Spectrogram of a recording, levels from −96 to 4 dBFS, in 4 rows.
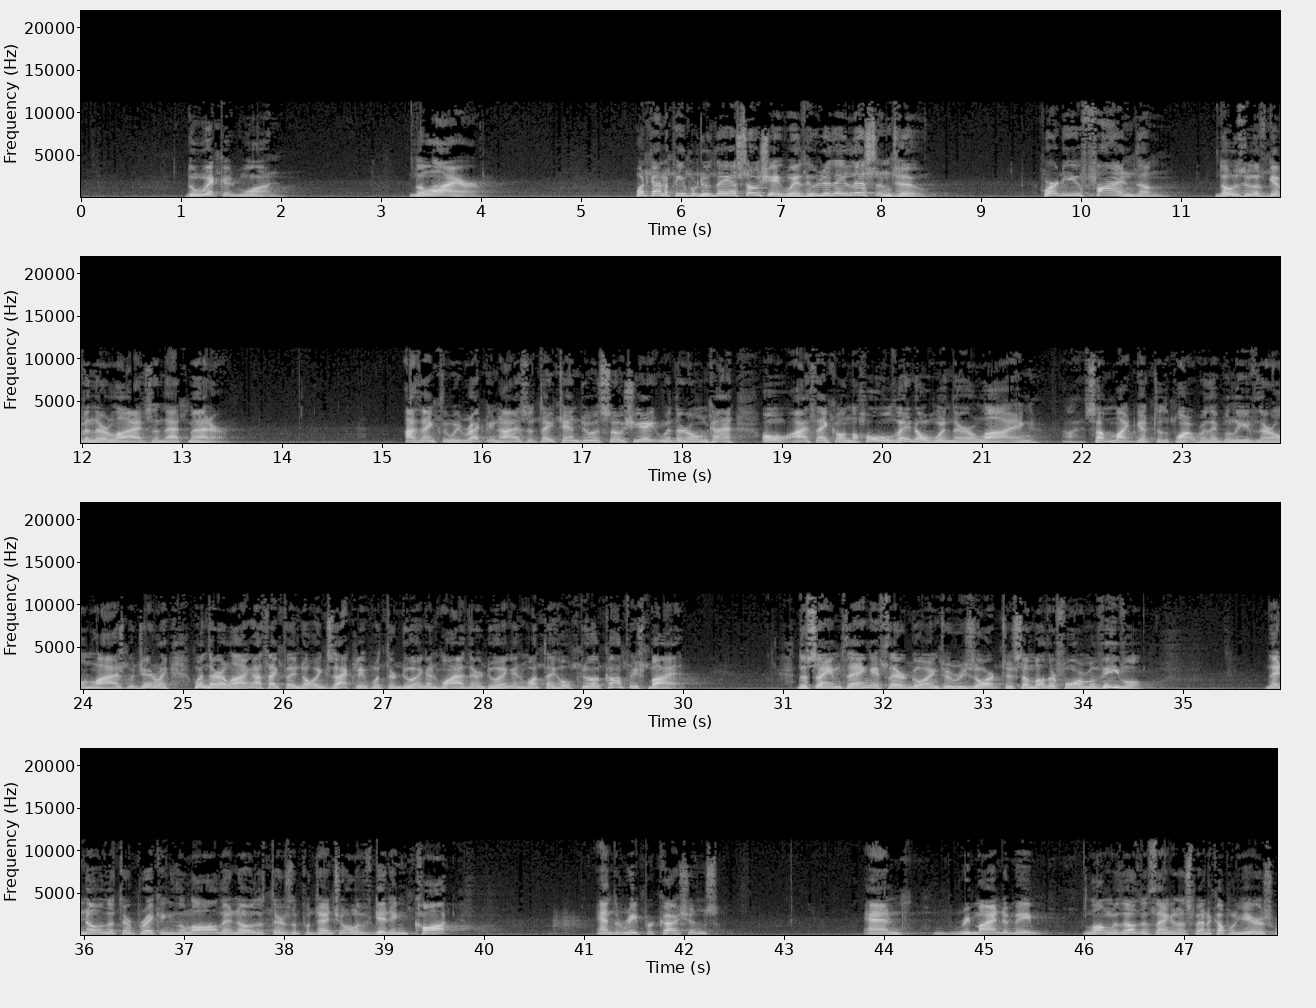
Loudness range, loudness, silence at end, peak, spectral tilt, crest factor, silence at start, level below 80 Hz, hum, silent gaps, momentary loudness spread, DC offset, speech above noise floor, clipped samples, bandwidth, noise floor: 4 LU; -21 LUFS; 0 s; -2 dBFS; -5.5 dB/octave; 20 dB; 1.05 s; -58 dBFS; none; none; 7 LU; under 0.1%; 34 dB; under 0.1%; 11.5 kHz; -54 dBFS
